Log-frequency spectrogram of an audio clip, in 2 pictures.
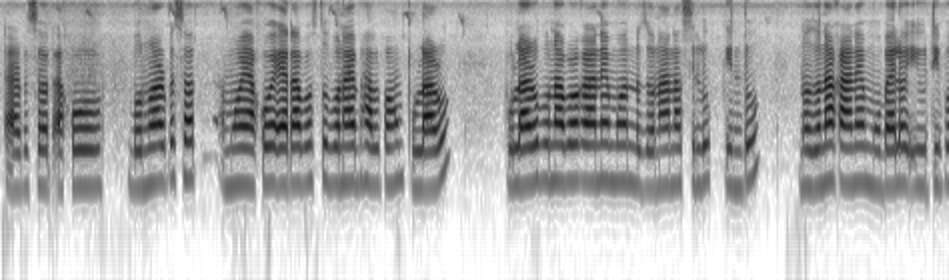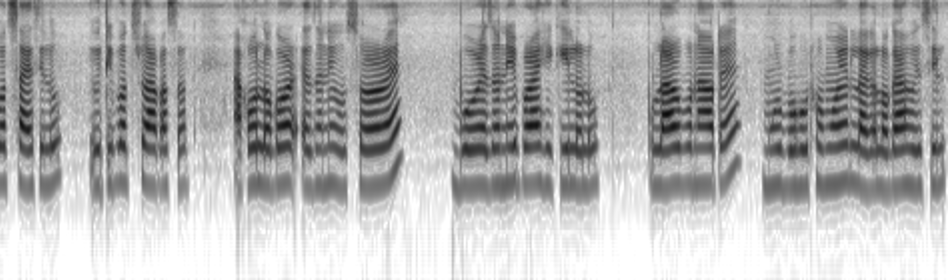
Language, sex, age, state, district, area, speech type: Assamese, female, 30-45, Assam, Dhemaji, rural, spontaneous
